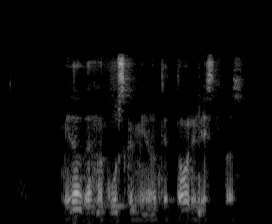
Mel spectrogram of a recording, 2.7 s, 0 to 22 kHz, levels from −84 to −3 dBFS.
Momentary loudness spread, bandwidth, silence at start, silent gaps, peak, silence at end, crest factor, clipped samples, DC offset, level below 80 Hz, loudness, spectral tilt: 18 LU; 8.2 kHz; 0.65 s; none; -16 dBFS; 0.3 s; 26 dB; under 0.1%; under 0.1%; -88 dBFS; -39 LUFS; 0.5 dB/octave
